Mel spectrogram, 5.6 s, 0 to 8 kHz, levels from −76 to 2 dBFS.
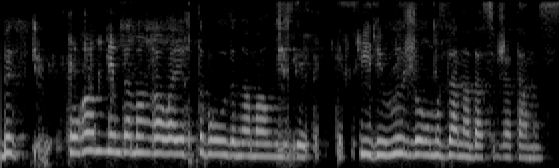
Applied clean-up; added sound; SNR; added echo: neural mask model Resemble Enhance denoiser.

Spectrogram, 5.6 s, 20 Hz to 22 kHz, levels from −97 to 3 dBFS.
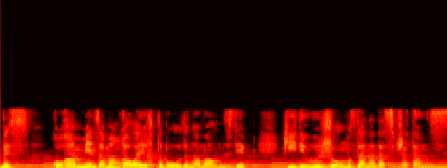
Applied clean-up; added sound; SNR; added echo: none; none; none; none.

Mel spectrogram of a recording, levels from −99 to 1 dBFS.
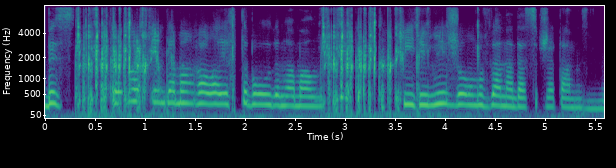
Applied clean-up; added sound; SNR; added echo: neural diffusion model UNIVERSE++.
